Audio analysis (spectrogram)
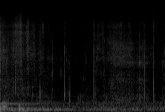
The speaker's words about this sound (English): The chewing sounds are so funny to me.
